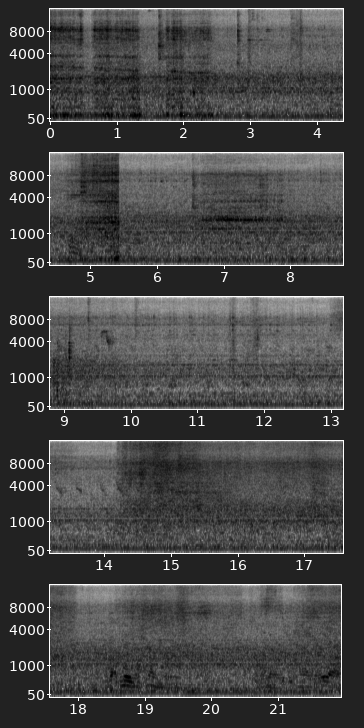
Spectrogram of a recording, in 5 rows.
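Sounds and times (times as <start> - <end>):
lathe motor hum: 0.0 - 9.6
tool cutting wood hiss: 4.7 - 5.5, 14.2 - 18.0.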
